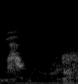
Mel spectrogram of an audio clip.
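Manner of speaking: breathless whispered wow; hushed amazement; awed whisper. Retold or imitated. Awed whisper after story.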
